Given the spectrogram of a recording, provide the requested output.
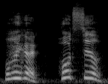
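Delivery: high, loud mock alarm; alarmed warning. Boyfriend warning about a hornet on his head, alarmed.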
